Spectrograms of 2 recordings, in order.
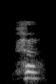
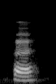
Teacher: aspirated, non-aspirated, are distinct phonemes in Dakota, but they are allophones in most students' L1s.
